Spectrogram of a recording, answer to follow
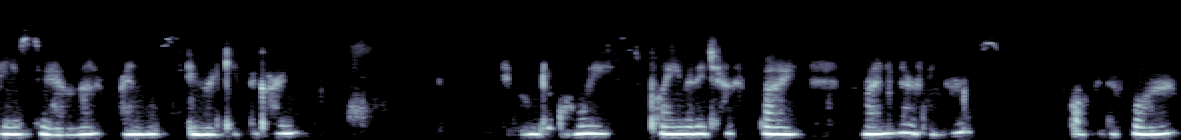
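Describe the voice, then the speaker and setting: Woman ASMR creator, slow whispered chat, close and dry. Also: mid-range voice, little pitch movement, breathy edge, no room sound. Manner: soft, unhurried storytelling. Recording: dry tinny phone-like sound.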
